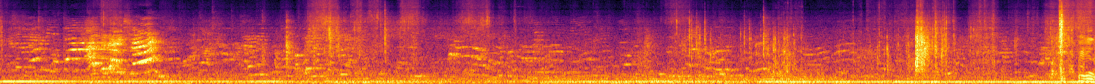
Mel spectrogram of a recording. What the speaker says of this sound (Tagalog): maingay yung mga bata sa labas. Kasi hapon na ngayon, naglalaro na yung mga bata.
